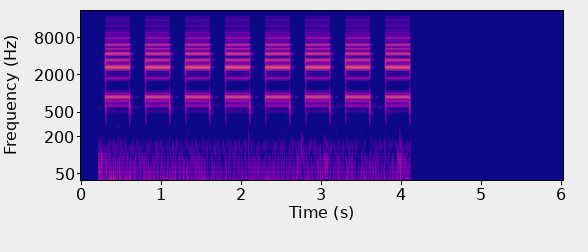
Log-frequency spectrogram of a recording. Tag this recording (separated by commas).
Alarm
